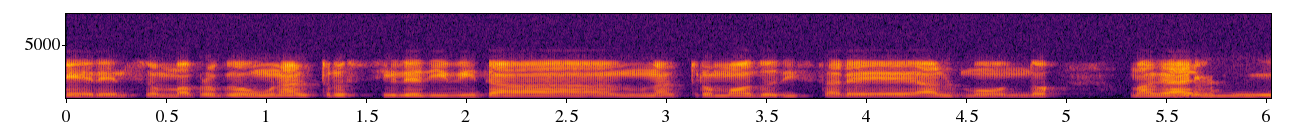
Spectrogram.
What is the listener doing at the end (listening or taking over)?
listening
